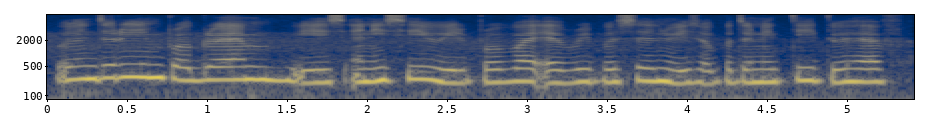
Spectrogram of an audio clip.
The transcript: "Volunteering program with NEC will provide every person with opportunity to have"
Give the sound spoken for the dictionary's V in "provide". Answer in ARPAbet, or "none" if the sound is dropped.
V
